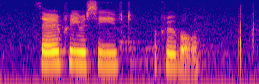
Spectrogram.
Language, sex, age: English, female, 18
